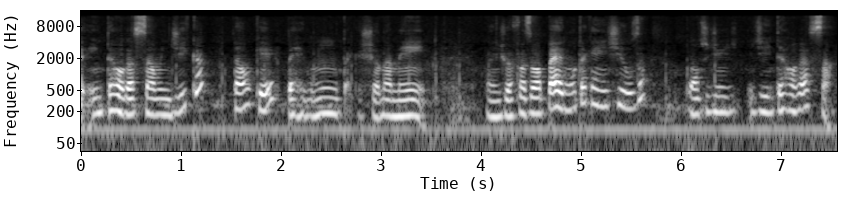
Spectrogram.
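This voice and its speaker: A woman's voice: mid-range voice, slight background noise, poor audio. A woman teacher with a Brazilian Portuguese accent, patiently walking students through exercises step by step and asking them rhetorical questions. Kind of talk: recorded classroom lesson.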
